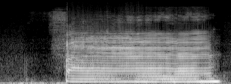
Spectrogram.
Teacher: So for pronouncing F we are using our tip of upper two front teeth or you can say edge of upper two front teeth.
